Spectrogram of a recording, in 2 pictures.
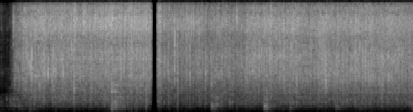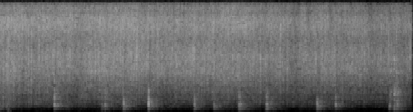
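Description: Tomatoes and okra sauté in a pan for a Kerala chammanthi, a steady loud sizzle with repeated spoon stirs and scrapes throughout.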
